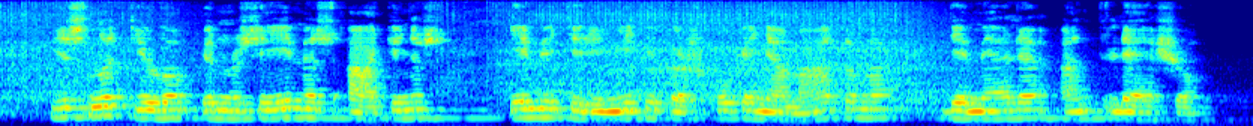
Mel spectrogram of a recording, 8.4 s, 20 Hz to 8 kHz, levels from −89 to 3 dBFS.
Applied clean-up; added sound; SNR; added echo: none; Mechanisms; 14 dB; reverberation time 0.2 s.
